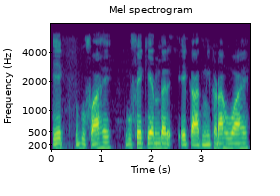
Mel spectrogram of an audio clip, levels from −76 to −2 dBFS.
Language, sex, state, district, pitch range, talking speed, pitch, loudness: Hindi, male, Uttar Pradesh, Lalitpur, 110-120 Hz, 165 wpm, 115 Hz, -16 LUFS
